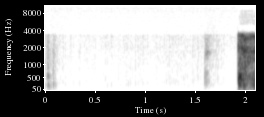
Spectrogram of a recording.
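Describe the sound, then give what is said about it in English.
A single loud, harsh cough after poking the throat bursts out near the end after a stretch of near silence, abrupt, with no talking around it. “I poked my throat. Now I have to cough, so excuse me.”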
